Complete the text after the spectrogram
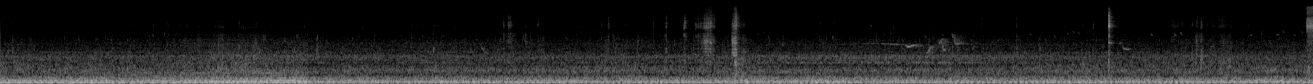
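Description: A ship's engine rumbles low and steady across the water.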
